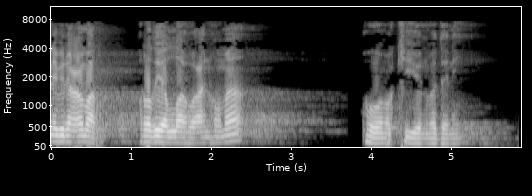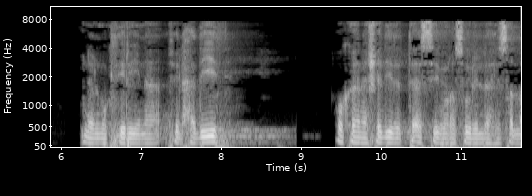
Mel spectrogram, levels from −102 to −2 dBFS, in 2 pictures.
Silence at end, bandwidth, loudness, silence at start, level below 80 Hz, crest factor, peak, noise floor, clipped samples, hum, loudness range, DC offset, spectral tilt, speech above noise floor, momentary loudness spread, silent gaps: 0 s; 8 kHz; -23 LUFS; 0 s; -50 dBFS; 16 dB; -8 dBFS; -61 dBFS; under 0.1%; none; 5 LU; under 0.1%; -5 dB/octave; 39 dB; 21 LU; 3.72-3.88 s, 6.11-6.20 s, 8.96-9.02 s, 9.27-9.39 s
